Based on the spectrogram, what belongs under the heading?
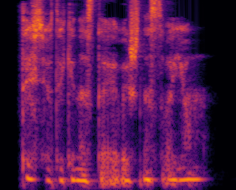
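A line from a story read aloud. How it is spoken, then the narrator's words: Resigned mutter. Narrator (Russian): пробормотала я, признавая свое поражение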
